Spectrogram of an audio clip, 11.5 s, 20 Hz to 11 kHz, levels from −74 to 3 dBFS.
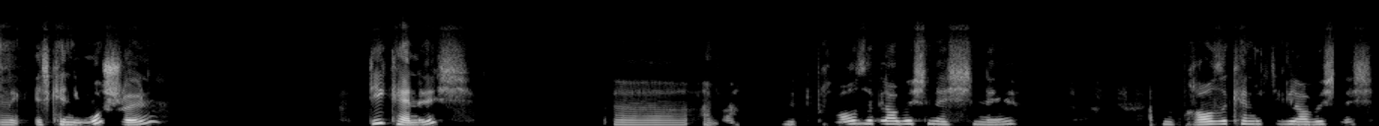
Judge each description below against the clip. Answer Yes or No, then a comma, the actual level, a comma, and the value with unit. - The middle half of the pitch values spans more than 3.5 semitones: Yes, average, 4.3 semitones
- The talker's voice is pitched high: Yes, high, 215 Hz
